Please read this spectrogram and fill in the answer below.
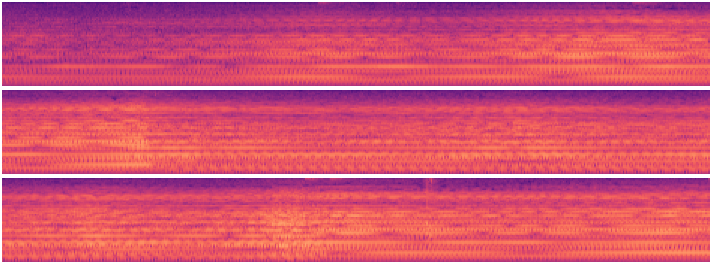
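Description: Harmonium holding a sustained chord as a drone, giving the pitch for a chant; the chord changes twice, about a third and two-thirds of the way through.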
